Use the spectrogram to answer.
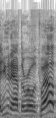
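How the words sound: It is said in a sassy, taunting tone. "I was kind of sassy"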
